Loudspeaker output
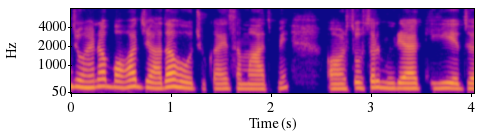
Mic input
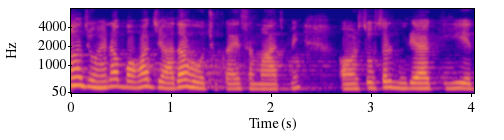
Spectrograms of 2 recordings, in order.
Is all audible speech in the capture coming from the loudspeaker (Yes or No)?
Yes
